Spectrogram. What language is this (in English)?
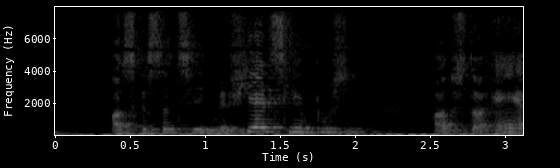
Danish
